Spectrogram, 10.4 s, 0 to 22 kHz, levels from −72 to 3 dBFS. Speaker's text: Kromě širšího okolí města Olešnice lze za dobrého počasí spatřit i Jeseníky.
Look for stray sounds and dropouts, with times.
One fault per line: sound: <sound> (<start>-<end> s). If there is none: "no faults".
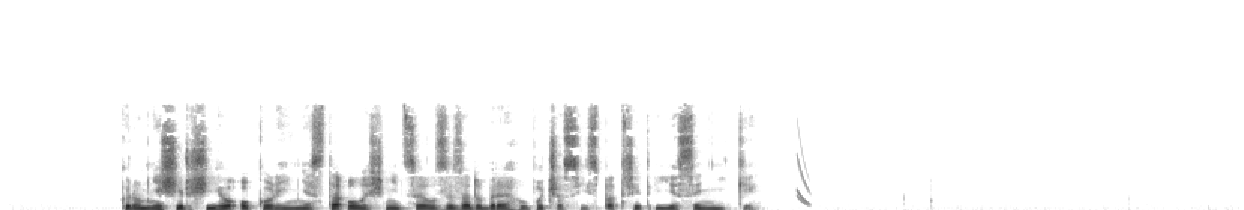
sound: chirp (6.6-6.8 s)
